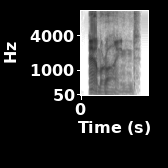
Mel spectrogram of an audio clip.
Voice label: "Amerind", British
